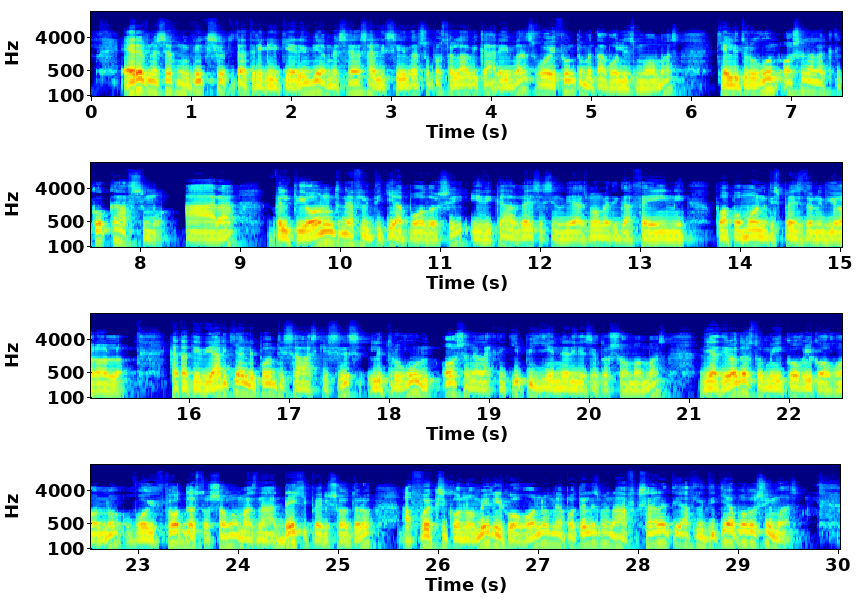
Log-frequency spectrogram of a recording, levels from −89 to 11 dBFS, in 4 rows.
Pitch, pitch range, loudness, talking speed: 100 Hz, 90-130 Hz, -26 LUFS, 155 wpm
